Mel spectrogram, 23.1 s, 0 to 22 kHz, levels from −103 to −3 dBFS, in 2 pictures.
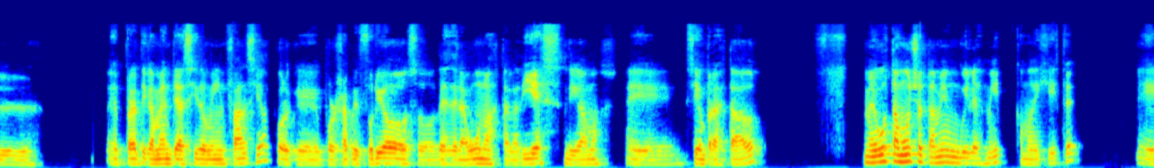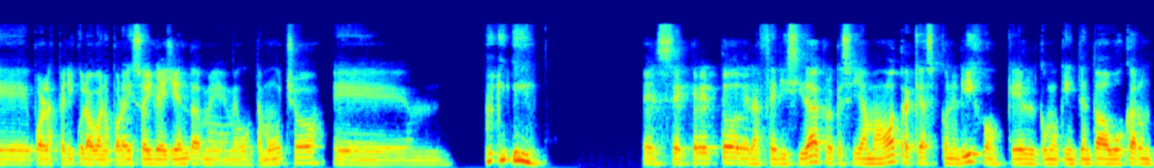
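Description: No technical faults can be heard anywhere in this recording.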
